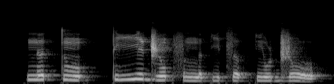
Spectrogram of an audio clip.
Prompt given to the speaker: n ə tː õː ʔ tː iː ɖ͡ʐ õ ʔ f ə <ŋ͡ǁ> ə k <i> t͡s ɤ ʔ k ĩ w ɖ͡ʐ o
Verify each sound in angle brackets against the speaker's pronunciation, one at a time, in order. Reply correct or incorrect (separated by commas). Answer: incorrect, correct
